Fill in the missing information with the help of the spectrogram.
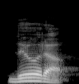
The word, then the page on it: deora: dialettale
